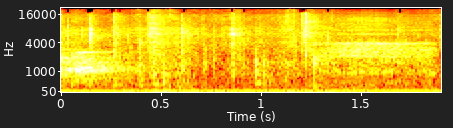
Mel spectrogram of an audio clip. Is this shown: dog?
yes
